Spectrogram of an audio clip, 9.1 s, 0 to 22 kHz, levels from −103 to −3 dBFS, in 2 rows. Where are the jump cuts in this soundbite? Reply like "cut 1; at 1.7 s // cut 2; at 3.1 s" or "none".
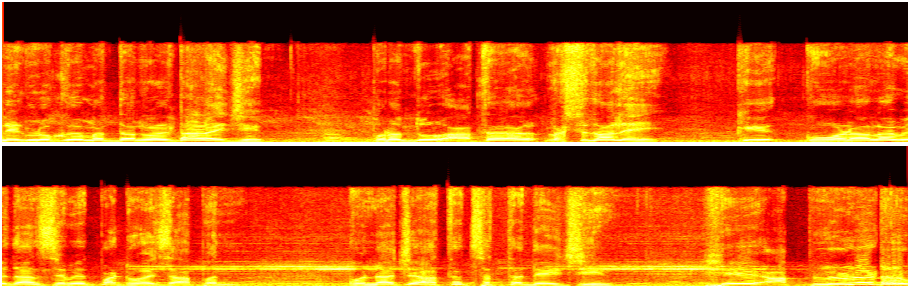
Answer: none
